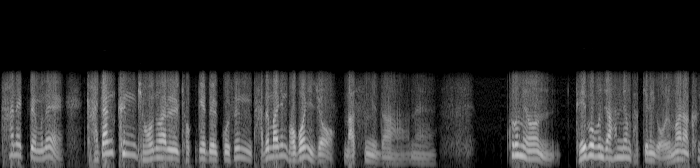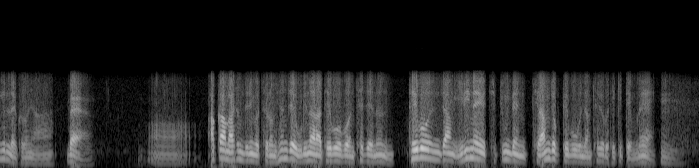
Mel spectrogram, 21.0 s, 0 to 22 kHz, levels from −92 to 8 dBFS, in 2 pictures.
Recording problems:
phone-call audio; poor line; nothing above 4 kHz

